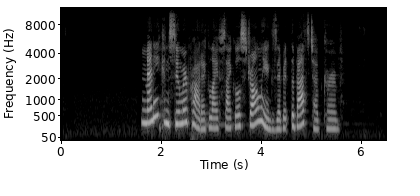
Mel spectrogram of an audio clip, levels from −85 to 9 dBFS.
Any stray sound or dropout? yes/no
no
